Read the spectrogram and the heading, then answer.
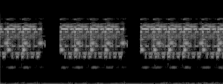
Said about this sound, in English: Now that noise means you're going through the menu.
